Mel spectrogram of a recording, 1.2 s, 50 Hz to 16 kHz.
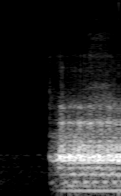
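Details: Chicago Electric 6x36" belt sander with replacement single-phase capacitor-start/capacitor-run motor rewired to be reversible, running in opposite direction: motor spins up instantly to smooth, even hum with steady tone, no knocks or rattles; normal motor run.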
